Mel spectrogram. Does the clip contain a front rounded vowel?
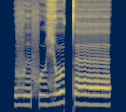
no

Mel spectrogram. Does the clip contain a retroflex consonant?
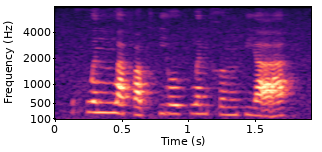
no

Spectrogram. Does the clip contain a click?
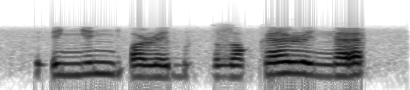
no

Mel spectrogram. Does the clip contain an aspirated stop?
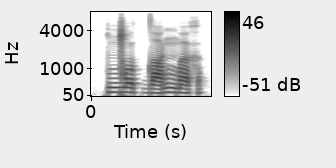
no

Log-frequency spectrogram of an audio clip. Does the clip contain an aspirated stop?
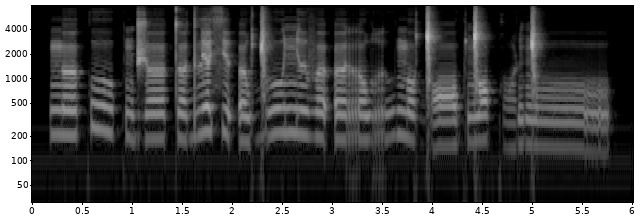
no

